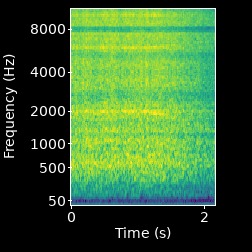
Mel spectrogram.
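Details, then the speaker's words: Toyota Yaris (USDM) with JDM automatic climate control conversion, blower at max speed with the blower stack not installed: loud steady rushing whoosh easing slightly at the end; the noise is loud because the housing is missing. "Uh right now the fan is very loud because of the fact that the uh the blower stack is not in place. So we're really getting a lot of fan"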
